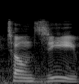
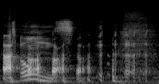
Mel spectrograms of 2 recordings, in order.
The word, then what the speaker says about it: Tones: No I think worries, the first time I saw your tag, I called you Tone Z, but I was saying it wrong. Tones.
